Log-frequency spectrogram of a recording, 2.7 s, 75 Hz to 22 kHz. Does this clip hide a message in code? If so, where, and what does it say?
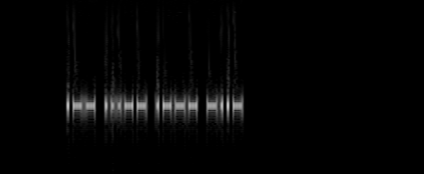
Yes: Morse code from 0.4 to 1.5 s, heard as a keyed tone, about 56 wpm, 700 Hz. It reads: W3JX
